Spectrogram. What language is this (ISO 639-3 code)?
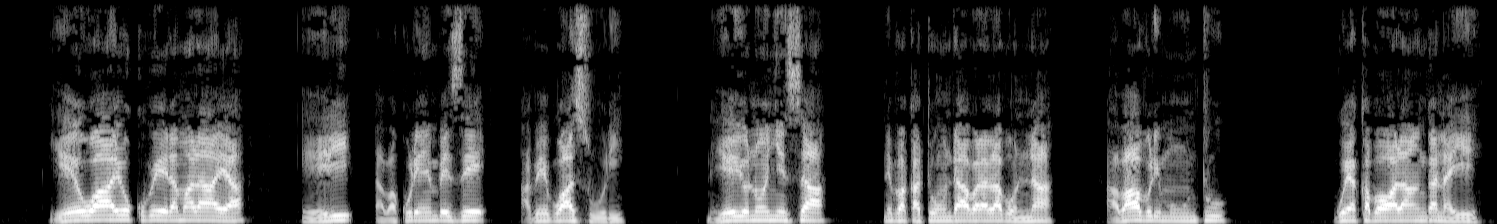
lug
